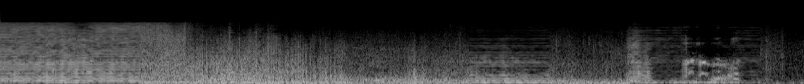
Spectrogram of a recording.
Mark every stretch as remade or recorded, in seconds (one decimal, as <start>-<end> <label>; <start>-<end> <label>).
0.0-1.4 remade; 1.4-4.7 recorded; 4.7-5.5 remade; 5.5-6.3 recorded; 6.3-7.6 remade; 7.6-8.0 recorded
